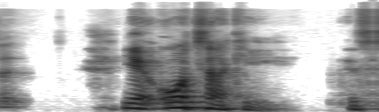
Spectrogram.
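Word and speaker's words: Ōtaki: MP so otaki is that how do you pronounce it yeah otaki that's how God that's awesome man well congratulations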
